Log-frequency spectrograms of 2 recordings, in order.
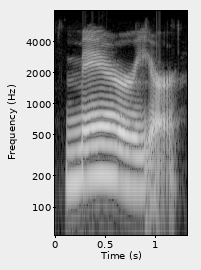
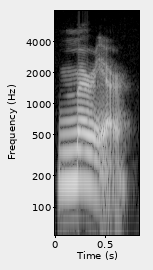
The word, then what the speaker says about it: merrier: the more the merrier for a lot of my students when you have that vowel sound in front of the ER like or or air the earth tends to swallow up that vowel standing in front of it so you end up with more or marie ER and if you want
